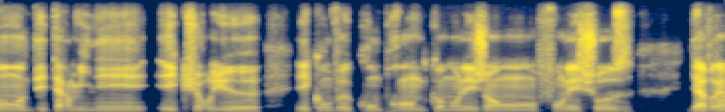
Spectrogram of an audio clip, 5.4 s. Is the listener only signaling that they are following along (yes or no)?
yes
